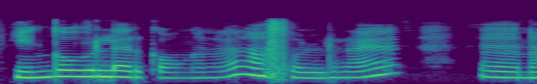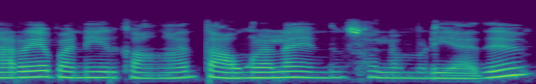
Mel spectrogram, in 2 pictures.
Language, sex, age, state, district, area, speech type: Tamil, female, 18-30, Tamil Nadu, Tiruchirappalli, rural, spontaneous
